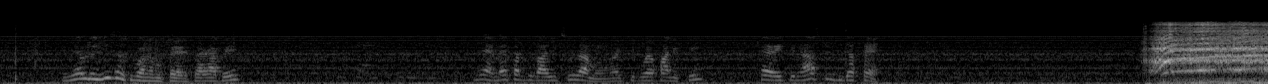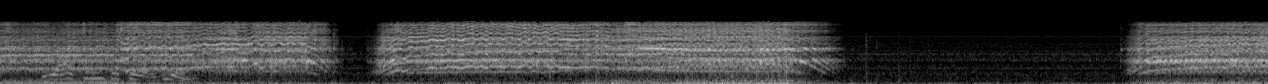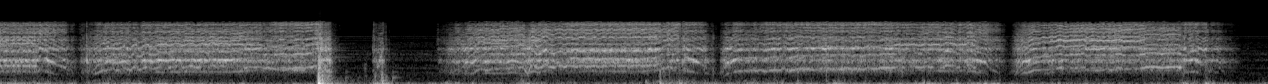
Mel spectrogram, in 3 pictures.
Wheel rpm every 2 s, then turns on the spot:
0, 0, 0, 0, 0, 30, 190, 180, 130, 200, 80, 10, 140, 150, 80, 160, 140, 160, 130.
none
